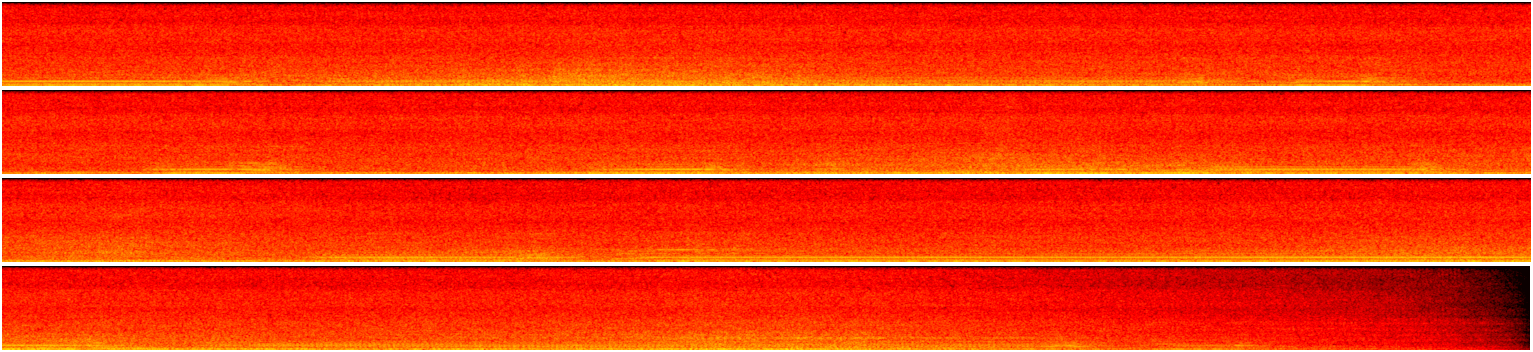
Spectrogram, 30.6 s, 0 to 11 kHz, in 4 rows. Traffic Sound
1.1 6.4, 9.1 18.8, 21.4 30.2

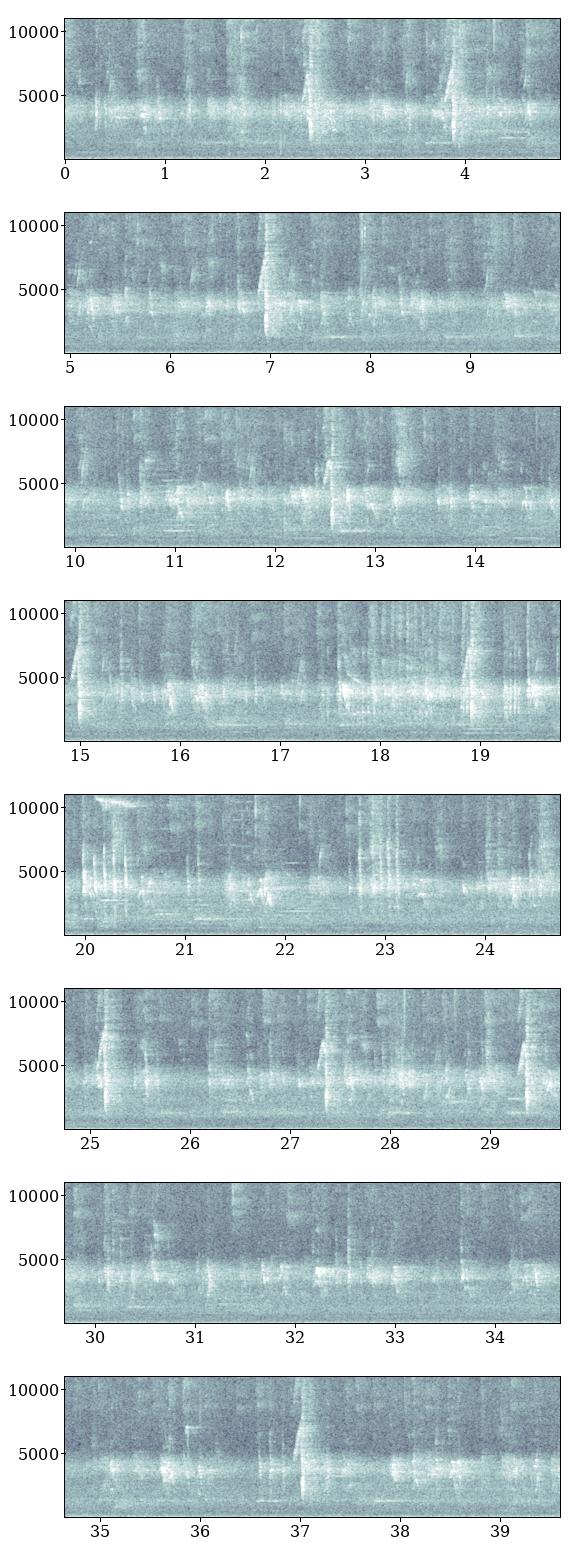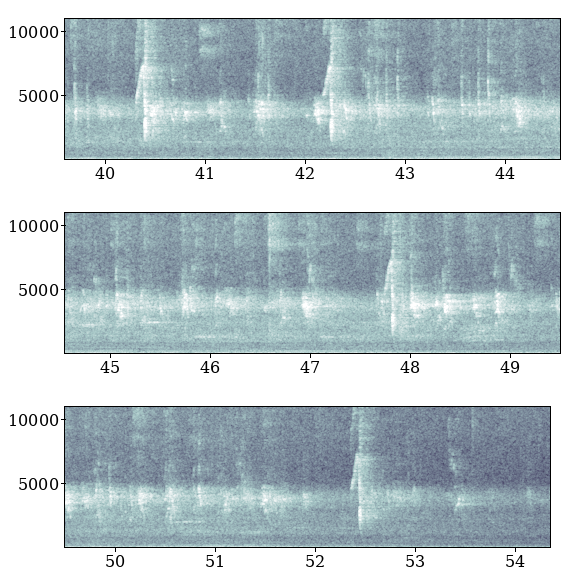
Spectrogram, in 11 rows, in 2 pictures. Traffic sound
38.8 52.4

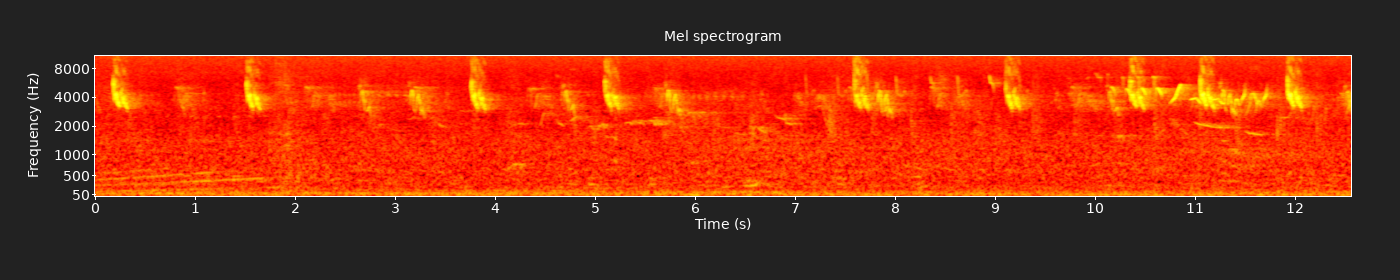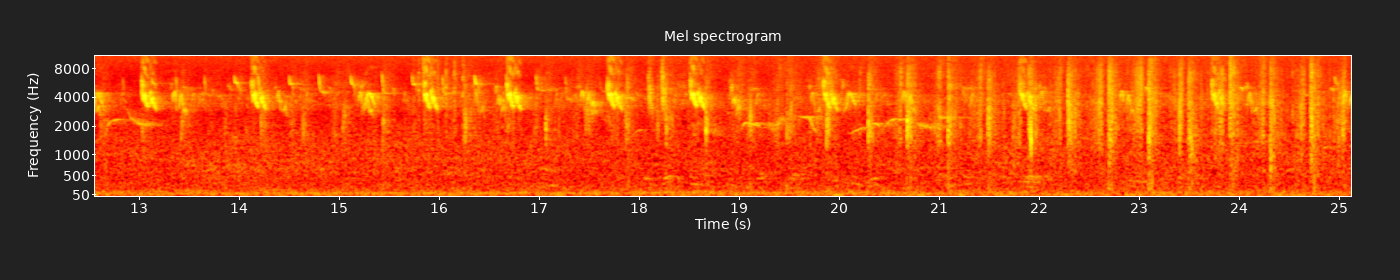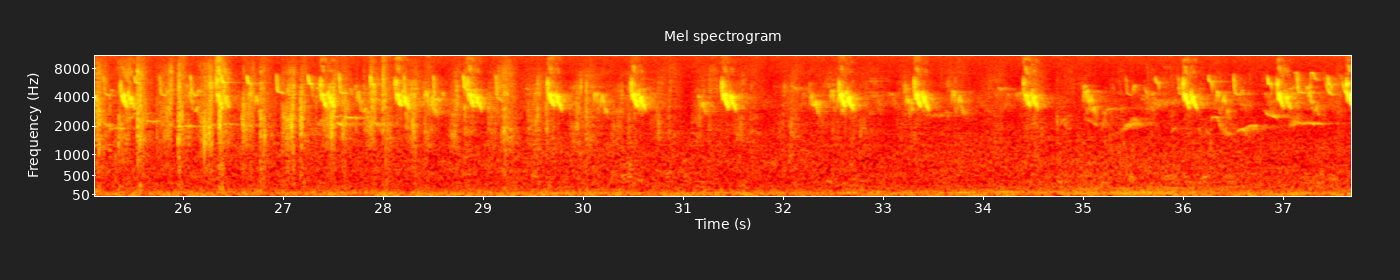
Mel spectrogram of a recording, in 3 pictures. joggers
17.8 32.4

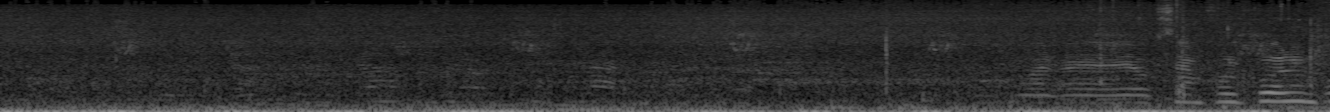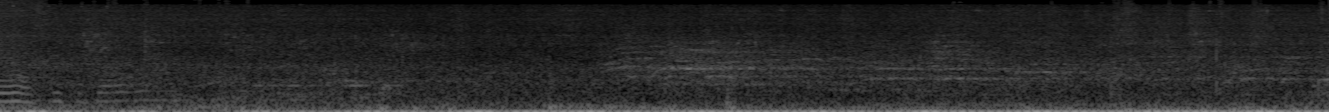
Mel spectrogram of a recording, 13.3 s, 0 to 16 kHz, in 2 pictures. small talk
0.6 9.0

